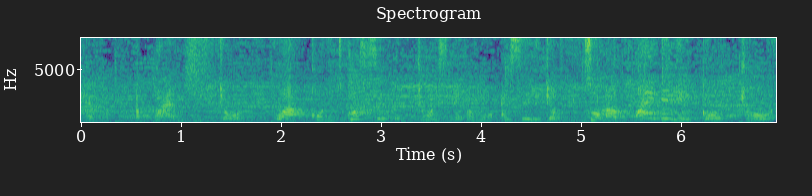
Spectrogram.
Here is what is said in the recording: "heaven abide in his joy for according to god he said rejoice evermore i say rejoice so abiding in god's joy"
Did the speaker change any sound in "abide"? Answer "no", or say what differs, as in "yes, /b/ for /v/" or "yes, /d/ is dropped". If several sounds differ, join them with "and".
yes, /d/ is dropped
